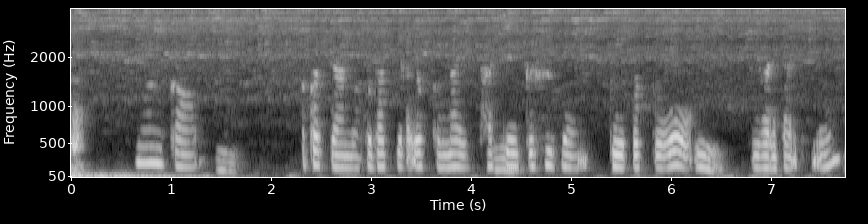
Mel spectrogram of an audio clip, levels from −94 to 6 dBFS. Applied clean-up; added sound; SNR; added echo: classical method log-MMSE.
